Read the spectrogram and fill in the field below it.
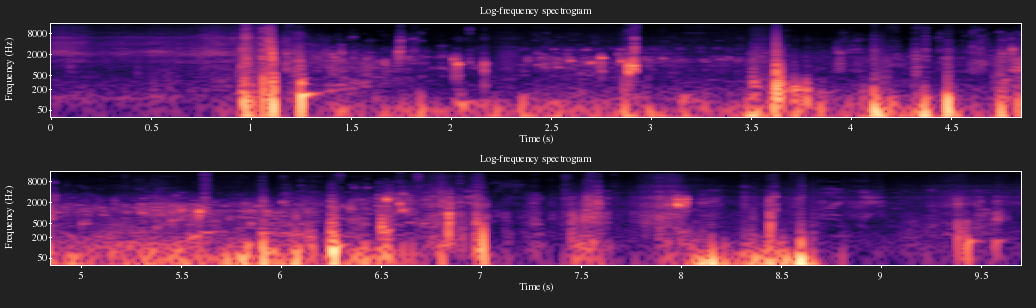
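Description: Water splashes and gurgles close by.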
